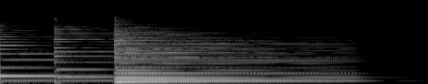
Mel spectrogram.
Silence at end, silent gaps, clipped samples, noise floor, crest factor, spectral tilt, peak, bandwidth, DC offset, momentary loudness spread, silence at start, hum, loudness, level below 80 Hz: 0.6 s; none; under 0.1%; -69 dBFS; 18 dB; -7 dB/octave; -12 dBFS; 9.8 kHz; under 0.1%; 17 LU; 0 s; none; -30 LUFS; -58 dBFS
